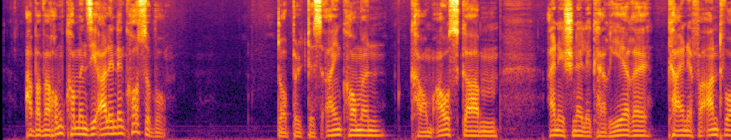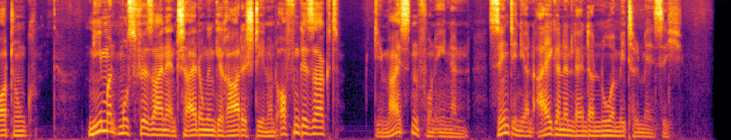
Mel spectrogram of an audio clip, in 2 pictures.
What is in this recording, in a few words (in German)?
Synchronstimme; Kosovo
